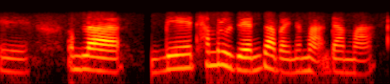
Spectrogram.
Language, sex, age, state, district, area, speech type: Bodo, female, 45-60, Assam, Chirang, rural, conversation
